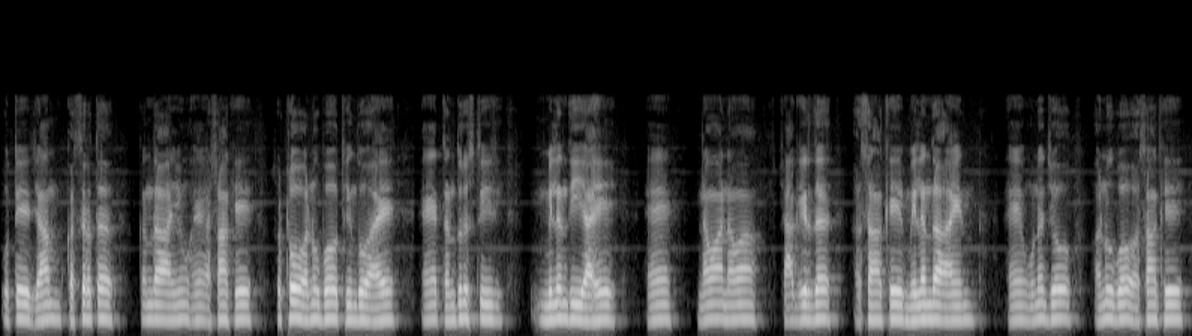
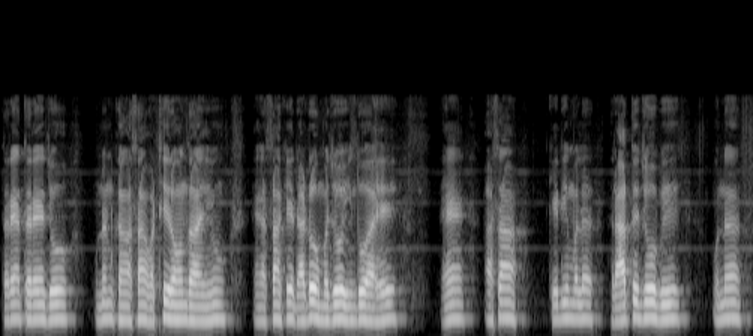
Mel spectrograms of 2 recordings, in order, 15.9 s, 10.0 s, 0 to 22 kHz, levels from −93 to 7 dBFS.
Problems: constant background noise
